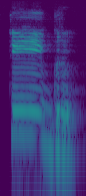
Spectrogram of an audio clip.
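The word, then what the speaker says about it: tigre: Okay, pronounce कैसे करेंगे? तीग्र। तीग्र क्यों? क्योंकि आई जो है हमारा ई जैसा प्रोनाउंस हो रहा है।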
